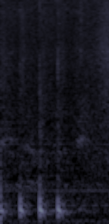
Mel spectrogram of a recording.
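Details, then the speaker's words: Abdominal percussion during a head-to-toe nursing assessment of a patient lying flat with a flat, symmetrical abdomen: three short, hollow tapping notes, the expected tympany of air rising in the bowel. "so I'm going to just go ahead and tap around to make sure that um I can hear tonies what I'm expecting to hear because normally when the patient lies lying flat like this air is going to be rising to the surface and I should hear the air"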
